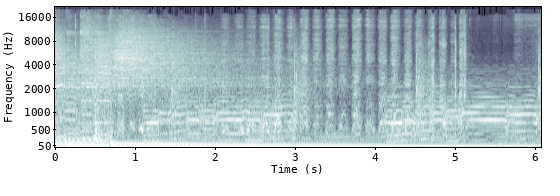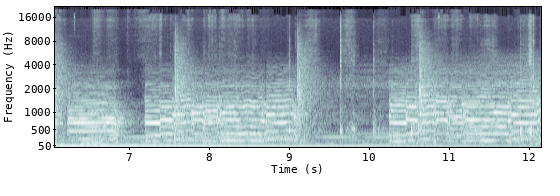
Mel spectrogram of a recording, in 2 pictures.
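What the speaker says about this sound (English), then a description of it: "And don't forget to deburr, get rid of the edges, file it down" A file rasping the cut edge of a plumbing pipe to deburr it on a job site, with a loud, continuous scraping rub of repeated strokes close to the listener and no talking.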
